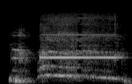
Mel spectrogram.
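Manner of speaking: strained laugh through cramp; pained laugh. Real, not acted.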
